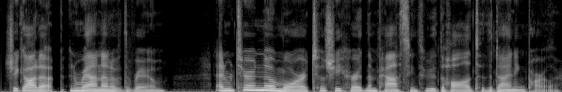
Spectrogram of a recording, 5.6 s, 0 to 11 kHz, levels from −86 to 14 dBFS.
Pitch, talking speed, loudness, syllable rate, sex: 190 Hz, 265 wpm, -17 LUFS, 6.0 syllables/s, female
